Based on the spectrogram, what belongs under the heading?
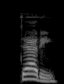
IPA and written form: ˈdædi (daddy)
